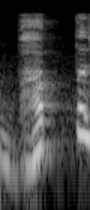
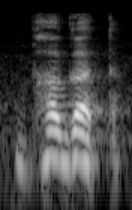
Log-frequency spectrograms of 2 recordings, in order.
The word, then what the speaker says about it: भगत: दूसरी बात, भक्त शब्द नहीं है, भगत। भक्त शब्द नहीं है, भगत है।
